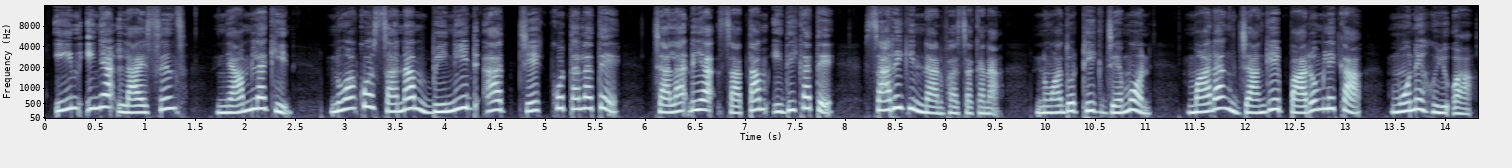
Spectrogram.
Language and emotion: Santali, fearful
